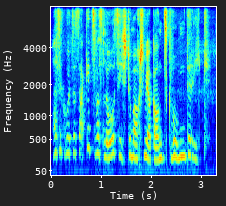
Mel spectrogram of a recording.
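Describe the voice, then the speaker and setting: Eager young-hearted housewife, fairly high voice, Swiss German accent, lively, inquisitive, vintage radio drama. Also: female voice, a little fast, husky, soft background music. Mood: curious. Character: eager, supportive working-class housewife. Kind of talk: mid-century radio play acting.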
